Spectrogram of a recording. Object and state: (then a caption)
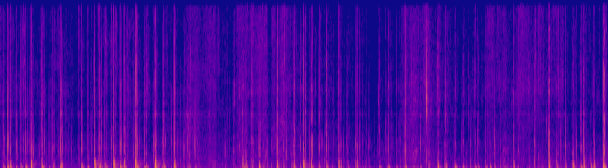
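Synthetic leather boxing focus mitt. A black, red and white RDX padded focus mitt, with a curved, foam-filled synthetic leather surface, is tapped rapidly with latex-gloved fingertips. The result is a quick, uneven patter of dull, low thuds that die away almost instantly, with a faint bright tick on some strikes. A brief quieter patch falls in the middle.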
